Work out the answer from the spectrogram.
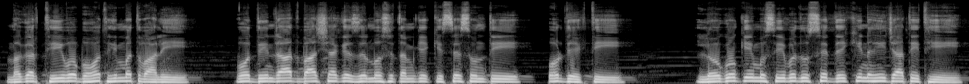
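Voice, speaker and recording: A man reading a scripted folk tale aloud as a storyteller, in a steady, even manner, quoting each character without changing his voice. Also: mid-range voice, smooth. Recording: narration from a distance over faint music.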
